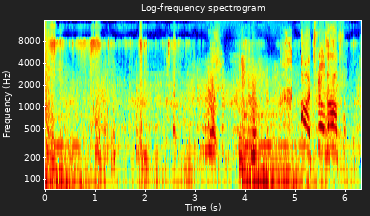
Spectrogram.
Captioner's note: flies buzzing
